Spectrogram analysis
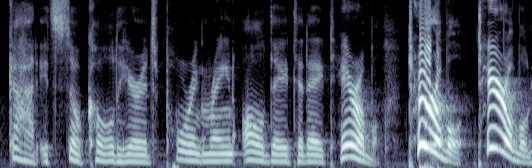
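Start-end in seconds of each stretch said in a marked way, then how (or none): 3.2-5.3 building to a loud, much higher wail; growing groan of misery. Real, not acted. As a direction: moan about the awful weather. Complaining about cold rain.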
